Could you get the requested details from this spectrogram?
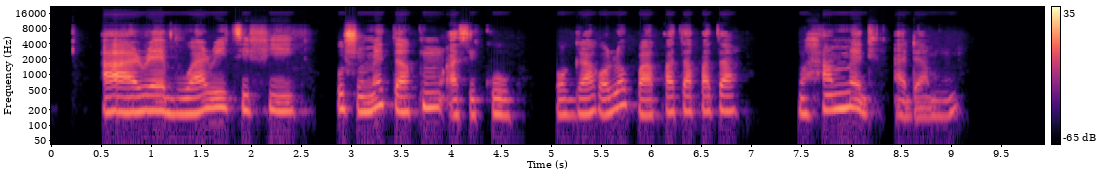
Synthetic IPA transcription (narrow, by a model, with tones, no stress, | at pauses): a˨ɾɛ˧bu˨a˨˦ɾi˦ti˧fi˧ | o˧ʃũ˨mɛ˦ta˧˦kũ˦a̰˦˨si˨ko˨ | ɔ˨ɡa˨˦kɔ˧lɔ˦k͡pa˨˦k͡pa˦ta˦k͡pa˦ta˦ | mũ˨ha˦mɛ˦˨da˨da̰˨mũ˨˦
